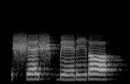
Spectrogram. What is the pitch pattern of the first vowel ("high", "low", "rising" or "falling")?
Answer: high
